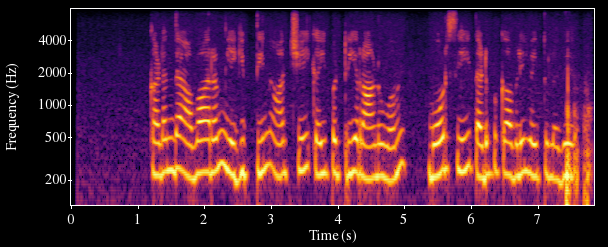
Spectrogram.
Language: Tamil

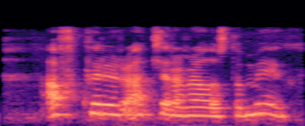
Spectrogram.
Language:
Icelandic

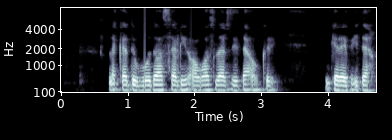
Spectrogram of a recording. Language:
Pashto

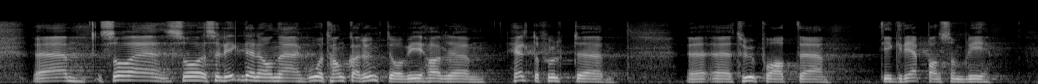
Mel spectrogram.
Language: Norwegian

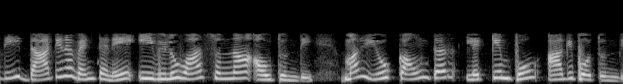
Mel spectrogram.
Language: Telugu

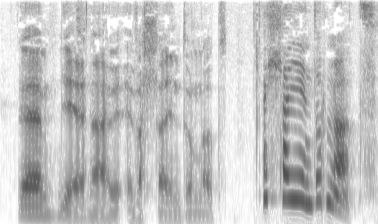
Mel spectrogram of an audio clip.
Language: Welsh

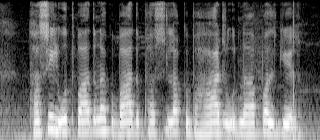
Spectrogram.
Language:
Maithili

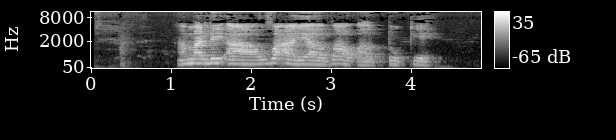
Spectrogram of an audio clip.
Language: Rukai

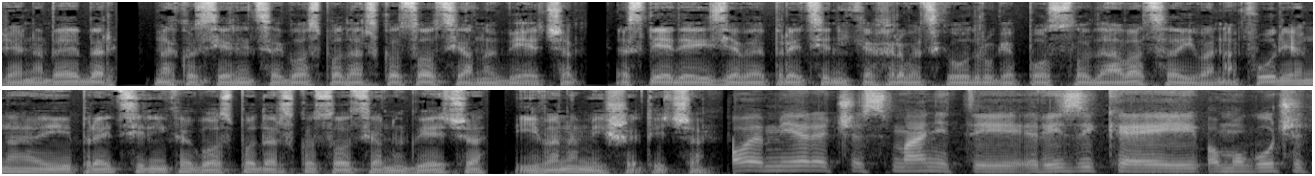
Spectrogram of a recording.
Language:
Croatian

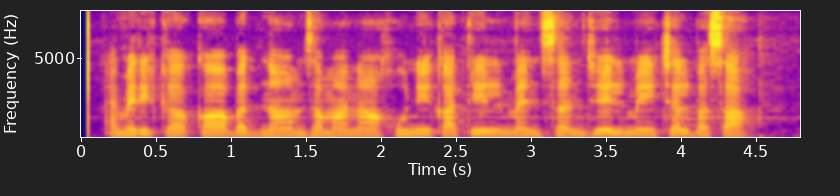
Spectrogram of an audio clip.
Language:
Urdu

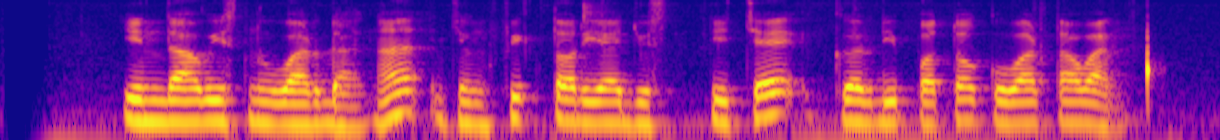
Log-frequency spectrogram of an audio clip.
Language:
Sundanese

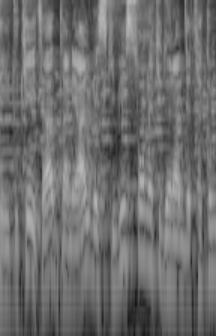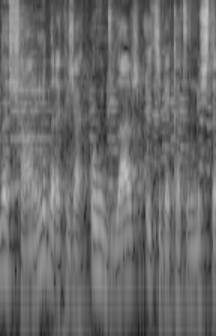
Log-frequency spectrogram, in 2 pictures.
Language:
Turkish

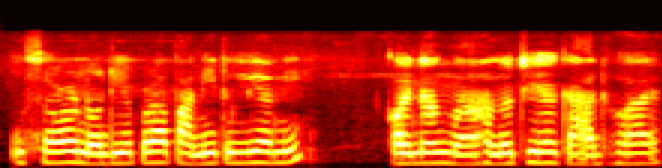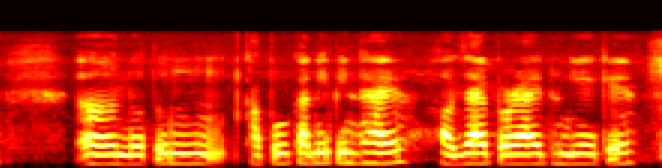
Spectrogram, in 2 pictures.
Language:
Assamese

